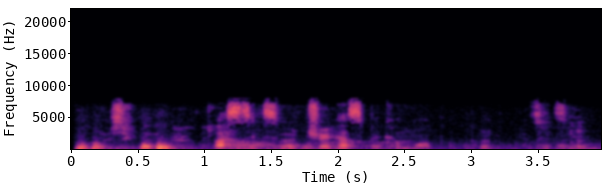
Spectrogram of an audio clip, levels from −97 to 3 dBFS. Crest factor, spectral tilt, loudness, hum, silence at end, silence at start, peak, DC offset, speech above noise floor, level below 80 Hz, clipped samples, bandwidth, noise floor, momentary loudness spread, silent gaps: 24 dB; -3.5 dB/octave; -32 LUFS; none; 0.05 s; 0.05 s; -10 dBFS; under 0.1%; 22 dB; -70 dBFS; under 0.1%; 8.2 kHz; -56 dBFS; 20 LU; none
